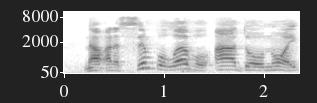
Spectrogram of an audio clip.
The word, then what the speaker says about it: Adonai: It is spelled this way, Yud Kei Vav Kei, but it's pronounced this way. Now, when you say that name, when you say Adonai, you have to be thinking of two things.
